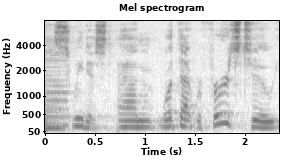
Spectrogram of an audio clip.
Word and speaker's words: sweetest: um error uh pronounced it's also not she's Swedish when she's naked no it's sweetest and what that refers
